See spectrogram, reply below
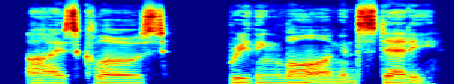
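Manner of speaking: ordinary delivery, nothing marked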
